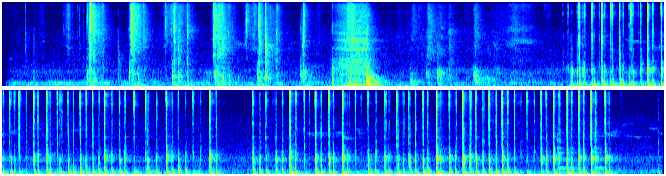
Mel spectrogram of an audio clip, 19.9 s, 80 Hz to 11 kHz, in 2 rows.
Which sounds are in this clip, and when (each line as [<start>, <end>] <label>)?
[1.27, 5.11] footsteps
[8.48, 19.16] keyboard typing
